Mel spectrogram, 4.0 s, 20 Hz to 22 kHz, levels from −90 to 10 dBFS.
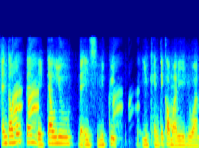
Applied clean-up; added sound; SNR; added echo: neural mask model RNNoise.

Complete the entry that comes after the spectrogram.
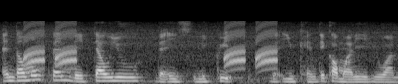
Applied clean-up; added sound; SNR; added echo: none; Alarm; 5 dB; none.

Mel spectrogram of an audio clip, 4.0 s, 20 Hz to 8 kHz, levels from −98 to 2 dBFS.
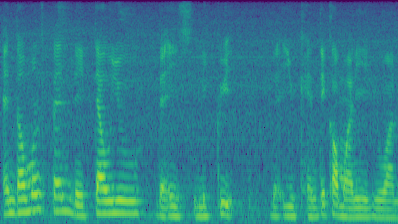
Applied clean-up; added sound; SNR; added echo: none; none; none; none.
